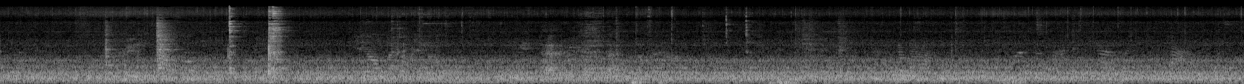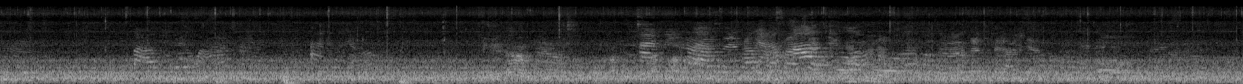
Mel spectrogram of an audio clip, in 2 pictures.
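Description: Meat sizzles on a wire grill over charcoal.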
